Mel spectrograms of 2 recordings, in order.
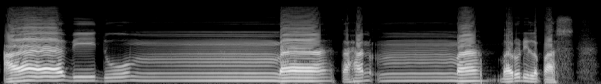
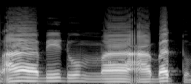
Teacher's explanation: kita masukkan tanwinnya kepada huruf mim, kemudian ditahan. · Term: idgham bi gunnah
